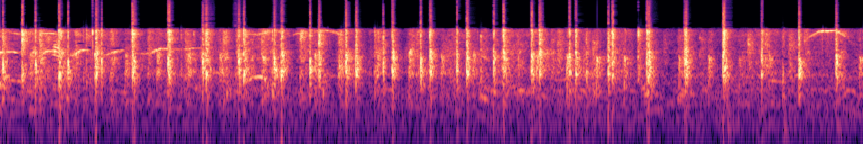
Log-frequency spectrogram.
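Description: A small group applauding in the close space of a streetcar car, with quick irregular claps and a few cheering whoops among them. The applause thins out toward the end.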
